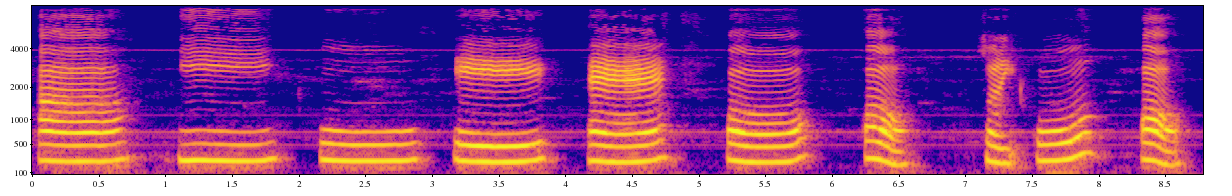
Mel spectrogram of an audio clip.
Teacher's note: तो इनको बोलने में अधिक समय लगता है, लंबा खींचकर बोलते हैं, तो इसीलिए इनको हम दीर्घ स्वर कहते हैं।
